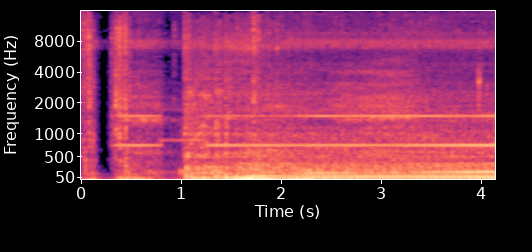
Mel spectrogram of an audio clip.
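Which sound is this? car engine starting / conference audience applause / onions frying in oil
car engine starting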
